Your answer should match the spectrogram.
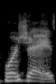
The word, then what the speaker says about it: Borget: Oh, gosh, it's not. Borget is how you pronounce my last name.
